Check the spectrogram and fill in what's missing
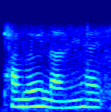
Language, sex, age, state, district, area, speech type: Bodo, female, 18-30, Assam, Chirang, rural, conversation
